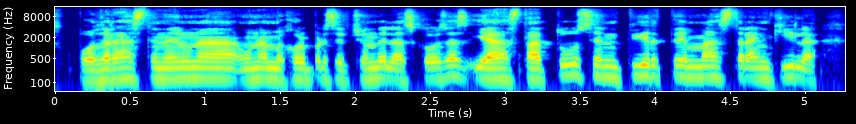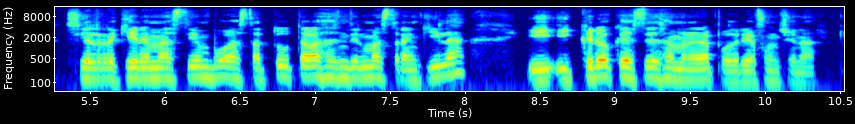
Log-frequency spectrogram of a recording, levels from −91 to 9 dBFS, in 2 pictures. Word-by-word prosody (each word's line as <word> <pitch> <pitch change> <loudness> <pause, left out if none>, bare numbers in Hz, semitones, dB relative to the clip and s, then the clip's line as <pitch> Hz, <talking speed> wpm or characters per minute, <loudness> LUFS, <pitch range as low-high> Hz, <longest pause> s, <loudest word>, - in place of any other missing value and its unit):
podrás 130 +3 +5
tener 135 0 -2
una 135 -1 +3
una 130 +2 -1
mejor 130 0 -4
percepción 125 +2 -1
de 140 - -1
las 130 - +2
cosas 140 +3 -1
y 145 - +3
hasta 130 0 +6
tú 165 +6 -5
sentirte 155 0 -1
más 145 -2 +4
tranquila. 140 +1 -2 0.2
Si - - -3
él 135 - 0
requiere 135 +1 0
más 135 -2 +1
tiempo, 150 0 -4
hasta 130 -2 -2
tú 150 +6 -7
te 150 - -1
vas 150 0 +2
a 145 - -5
sentir 140 0 -7
más 145 -2 +1
tranquila, 150 - -5 0.4
y 120 +2 0
y 125 - -3
creo 150 +4 +4
que - - +1
es 140 -5 +1
de 145 - -2
esa 140 0 -4
manera 125 0 -1
podría 110 0 -5
funcionar. 105 -4 -10
135 Hz, 215 wpm, -28 LUFS, 130-145 Hz, 0.4 s, hasta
